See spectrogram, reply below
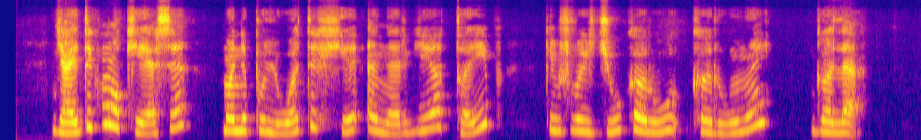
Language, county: Lithuanian, Alytus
